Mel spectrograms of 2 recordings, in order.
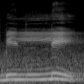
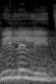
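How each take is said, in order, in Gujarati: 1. વચ્ચેનો વ્યંજન બેવડાયેલો છે, સ્વર વગર. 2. વચ્ચેનો વ્યંજન પછી સ્વર આવે છે. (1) "અડધો બોલીએ તો" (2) "આખો બોલીએ તો"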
